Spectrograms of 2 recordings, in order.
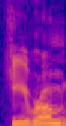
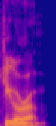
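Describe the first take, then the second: First: The first syllable sounds like 'key'. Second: The first syllable sounds like 'cue'. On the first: The speaker calls it wrong. "No, that's not it" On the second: The speaker calls it right. "That is legitimately the correct pronunciation of Q-Rum"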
